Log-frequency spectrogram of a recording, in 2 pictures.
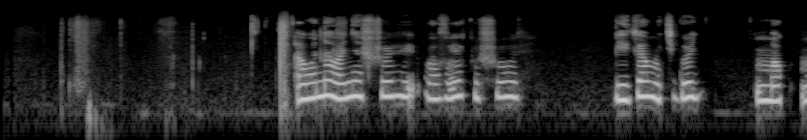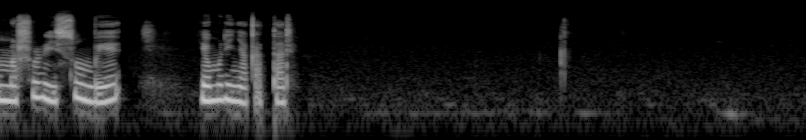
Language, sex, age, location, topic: Kinyarwanda, female, 18-24, Nyagatare, education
